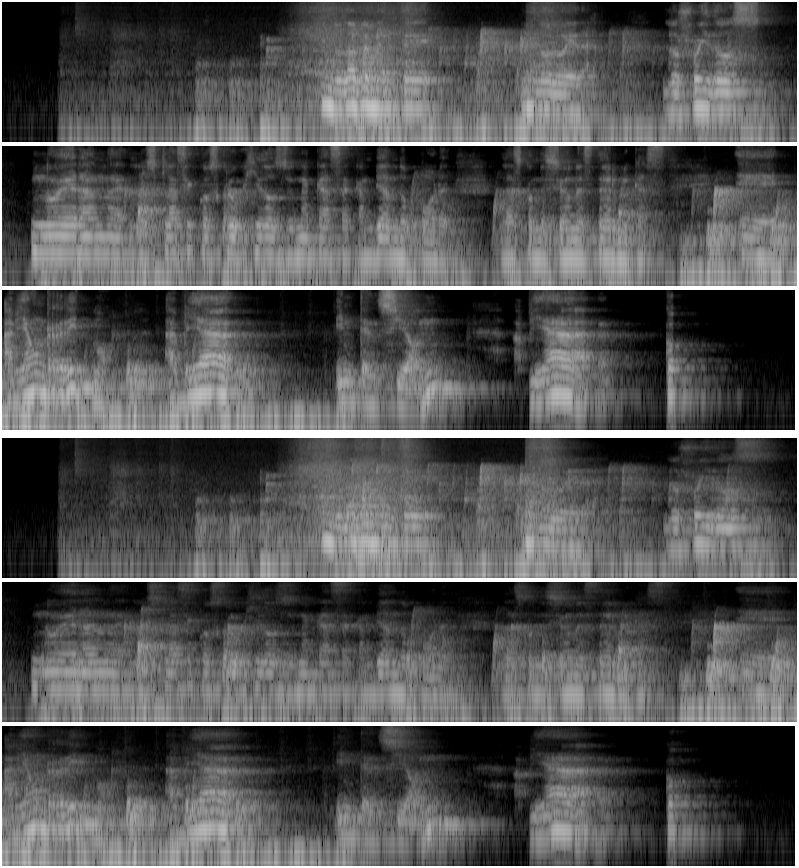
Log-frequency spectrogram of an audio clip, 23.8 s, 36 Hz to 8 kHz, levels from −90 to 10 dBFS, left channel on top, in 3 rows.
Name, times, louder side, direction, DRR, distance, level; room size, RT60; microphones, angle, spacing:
sound 1, 0.6-5.6, right 2 dB, 45° right, 0.6 m, -37 dB
sound 2, 1.7-7.9 8.2-14.3 14.6-19.4, equal, 85° right, 2.3 m, -38 dB
voice 1, 3.2-4.3 5.2-6.0 6.6-7.6 8.2-14.6 14.9-15.0 15.3-17.0 17.5-18.3 19.2-20.4 21.0-22.0 22.5-22.6, left 4 dB, 65° left, 7 dB, 0.4 m, -31 dB
9.7 x 3.5 x 3.7 m, 1.1 s
head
